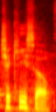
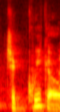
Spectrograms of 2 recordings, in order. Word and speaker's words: Chaquico: we're gonna have some fun today uh Craig chaquiso I said it for you yeah I just found out that's how you pronounce his name yes I always over all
